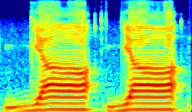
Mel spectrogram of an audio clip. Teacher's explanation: زبان کا بیچ اور اس کے مقابل اوپر کا تالو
